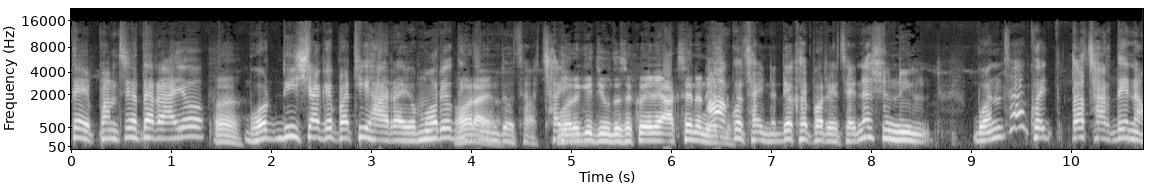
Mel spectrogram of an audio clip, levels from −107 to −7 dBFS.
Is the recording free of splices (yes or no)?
no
